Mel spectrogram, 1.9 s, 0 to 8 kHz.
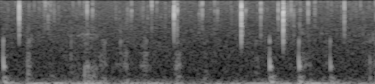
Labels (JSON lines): {"label": "biophony, knock", "recorder": "SoundTrap 300"}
